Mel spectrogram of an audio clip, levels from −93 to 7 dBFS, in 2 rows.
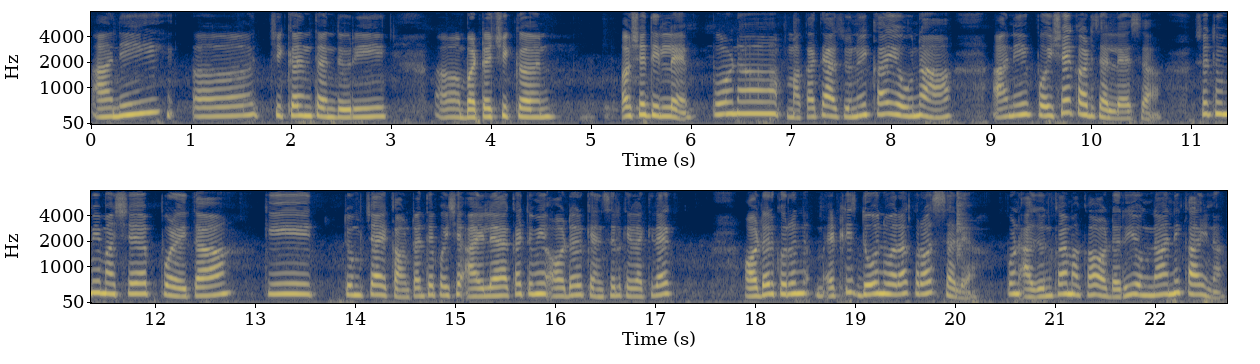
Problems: background sounds at intervals, background conversations at intervals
